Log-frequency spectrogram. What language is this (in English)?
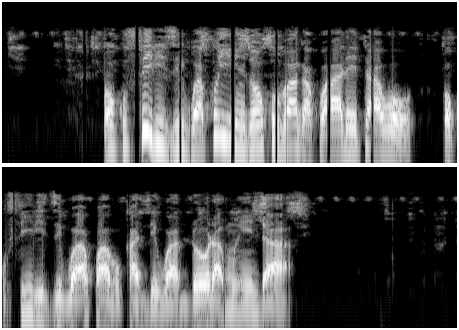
Ganda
